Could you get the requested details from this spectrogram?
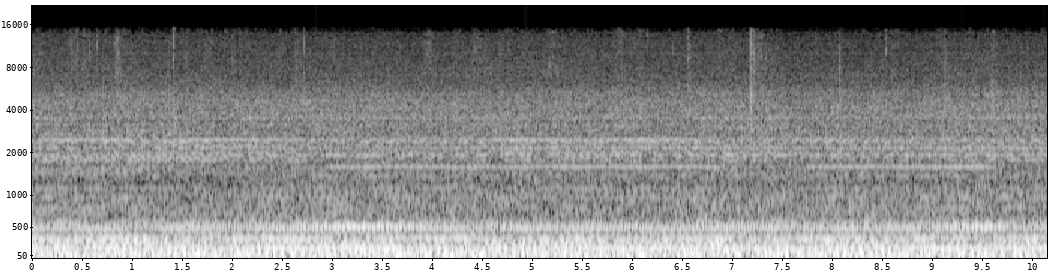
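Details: United Airlines A320 climbing out of Houston IAH for NYC LaGuardia, recorded in the cabin: steady buzz-saw jet drone with several fixed high-pitched tones held above it from 1:33 until level-off; cause unknown, and the uploader heard it once before in an exit row.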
